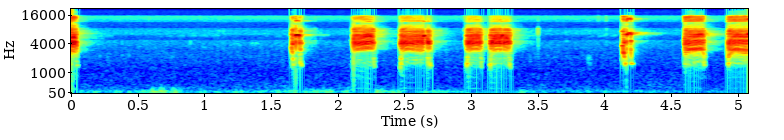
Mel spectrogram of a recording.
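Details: Caged black francolin under test in a red cage delivers harsh, rasping calls: a sharp lead-in note, then a run of grating buzzy bursts, repeated as a second phrase, against soft low background noise.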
